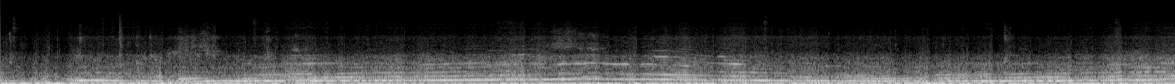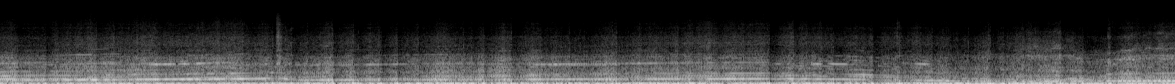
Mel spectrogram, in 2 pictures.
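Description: A cabin rattles and buzzes steadily with vibration.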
